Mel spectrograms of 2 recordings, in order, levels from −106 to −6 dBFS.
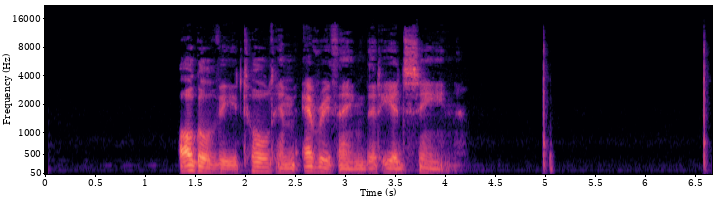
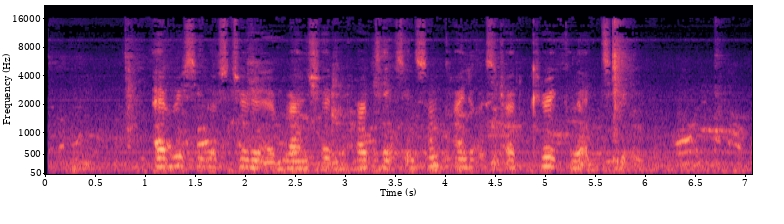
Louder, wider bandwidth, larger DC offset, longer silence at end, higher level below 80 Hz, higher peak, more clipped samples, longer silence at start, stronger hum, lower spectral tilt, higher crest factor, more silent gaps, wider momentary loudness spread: second, -36 LUFS vs -30 LUFS; second, 14 kHz vs 16.5 kHz; neither; about the same, 0.05 s vs 0 s; second, -76 dBFS vs -62 dBFS; second, -14 dBFS vs -8 dBFS; neither; first, 1.35 s vs 0 s; neither; about the same, -4.5 dB/octave vs -4.5 dB/octave; about the same, 24 dB vs 22 dB; neither; first, 22 LU vs 14 LU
